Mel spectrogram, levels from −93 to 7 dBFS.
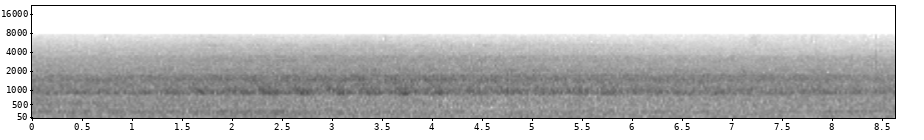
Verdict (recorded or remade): recorded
